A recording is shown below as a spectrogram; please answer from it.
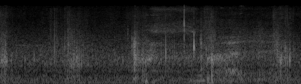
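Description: Footsteps crunching on a gravel path, several uneven steps.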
